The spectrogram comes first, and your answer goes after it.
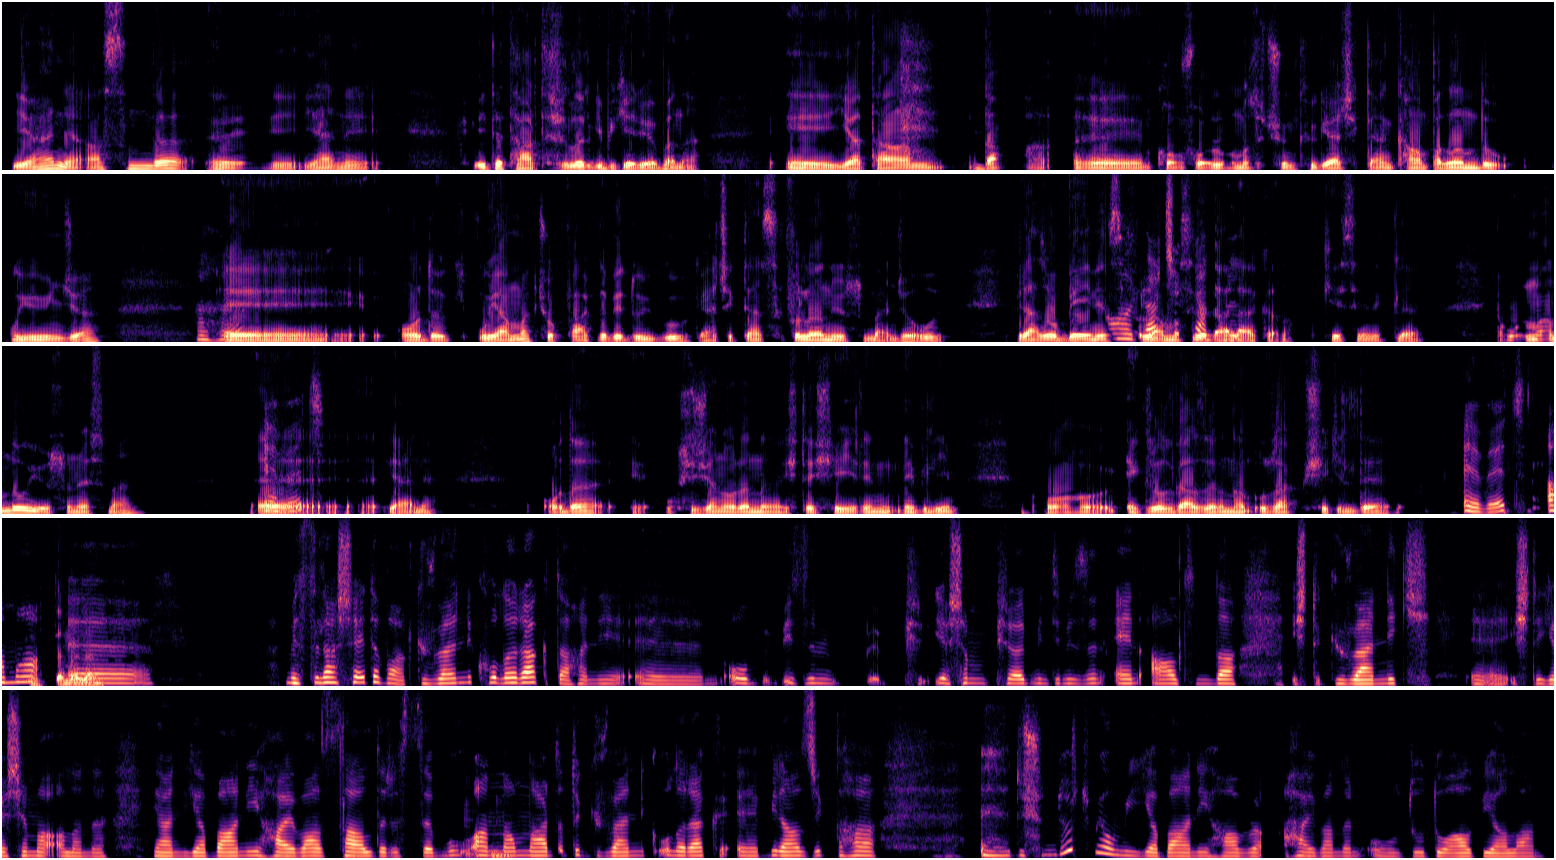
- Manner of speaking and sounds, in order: static; other background noise; tapping
- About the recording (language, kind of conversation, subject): Turkish, podcast, Doğada basit kamp yemekleri nasıl hazırlanır?
- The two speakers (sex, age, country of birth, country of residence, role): female, 30-34, Turkey, Germany, host; male, 35-39, Turkey, Poland, guest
